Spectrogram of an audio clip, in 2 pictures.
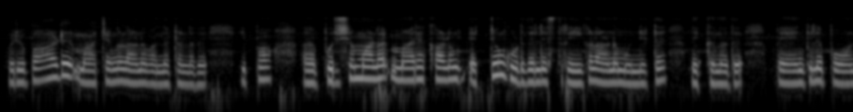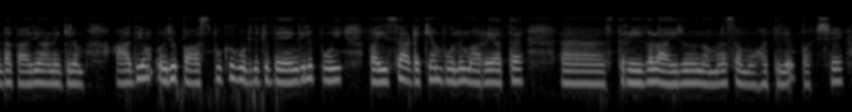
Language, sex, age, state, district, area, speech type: Malayalam, female, 30-45, Kerala, Wayanad, rural, spontaneous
